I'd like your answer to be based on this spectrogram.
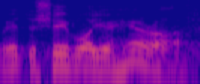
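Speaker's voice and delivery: ordinary talk, nothing marked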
